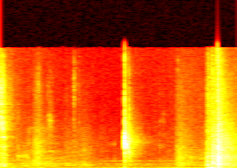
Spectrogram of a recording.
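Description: Quiet room with a single short, sharp click a little past halfway through.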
